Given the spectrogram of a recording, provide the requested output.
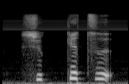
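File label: Japanese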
